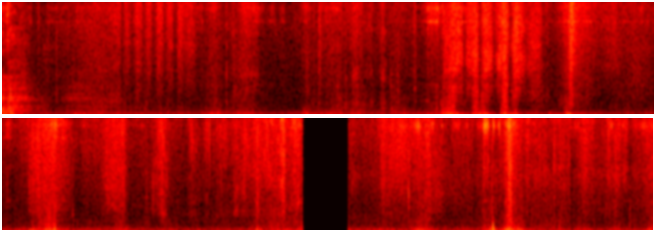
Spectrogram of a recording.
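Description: Faint rustling and scratchy rubbing of hands working oil through a long, thick beard, in scattered soft strokes.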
